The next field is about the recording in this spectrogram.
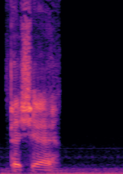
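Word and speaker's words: פשע: And I'll give you a pronunciation. Strong's H6588. Pesher.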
